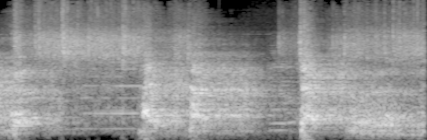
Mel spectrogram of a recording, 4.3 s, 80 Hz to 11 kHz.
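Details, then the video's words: Dog on its first Christmas, angry at a singing Rudolf toy, giving short harsh barks at about 1.5 and 3 seconds over the toy's continuous tinny music and jingling melody. "Toy Rudolf makes a dog angry"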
